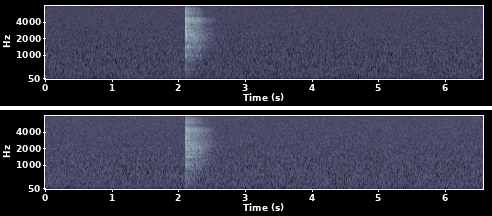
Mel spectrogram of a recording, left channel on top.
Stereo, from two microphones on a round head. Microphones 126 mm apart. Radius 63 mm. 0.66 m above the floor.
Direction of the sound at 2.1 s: 65° left (ahead or behind).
